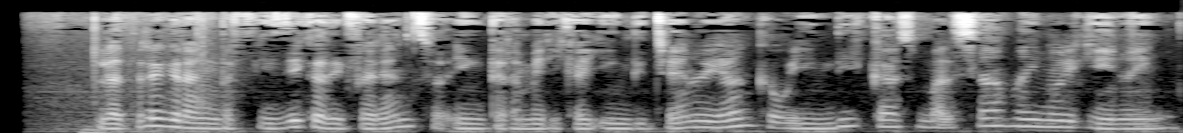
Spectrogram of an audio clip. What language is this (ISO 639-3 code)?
epo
